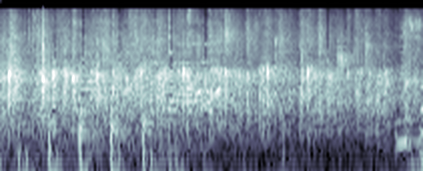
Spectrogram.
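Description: Families and guests clap for a children's performance at a preschool event, a dense, steady round of applause with a few louder individual claps near the front and faint voices underneath.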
